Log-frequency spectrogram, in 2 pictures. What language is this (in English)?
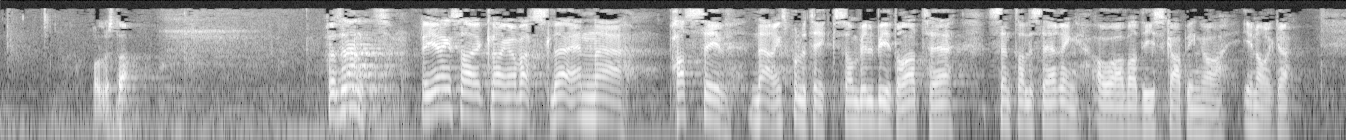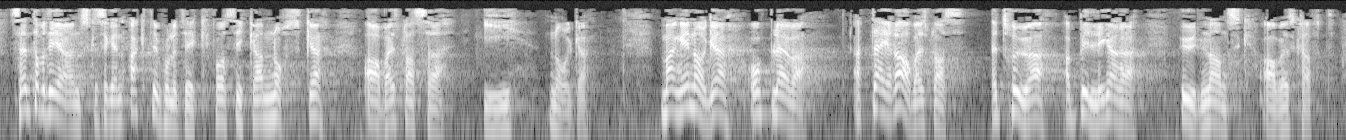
Norwegian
